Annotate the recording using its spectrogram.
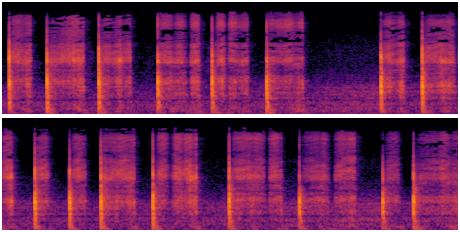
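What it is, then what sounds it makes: Chalk writing on a chalkboard. A hand writes with pink chalk on a large, flat black chalkboard, the chalk tip scratching across the surface and tapping against it while forming letters. Seventeen sharp, dry taps stand out between bursts of bright, gritty scratching, with a short pause a little after three seconds.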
